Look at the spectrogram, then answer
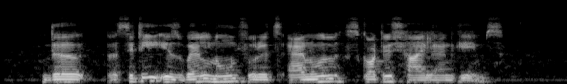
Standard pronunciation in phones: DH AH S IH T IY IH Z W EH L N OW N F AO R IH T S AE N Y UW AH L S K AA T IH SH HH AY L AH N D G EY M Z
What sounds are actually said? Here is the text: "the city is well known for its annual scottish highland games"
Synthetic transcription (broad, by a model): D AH S IH T IY IH Z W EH L N OW N F AO R IH T S AE N Y UW AH L S K AA T IH SH HH AY L AH N D G EY M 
